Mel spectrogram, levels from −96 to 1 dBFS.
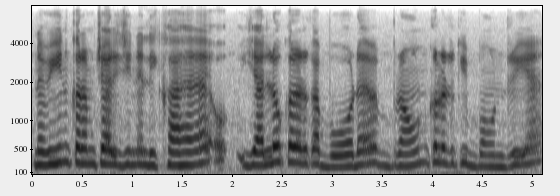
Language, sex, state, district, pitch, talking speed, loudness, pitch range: Hindi, female, Haryana, Jhajjar, 230 Hz, 190 wpm, -16 LUFS, 220-255 Hz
